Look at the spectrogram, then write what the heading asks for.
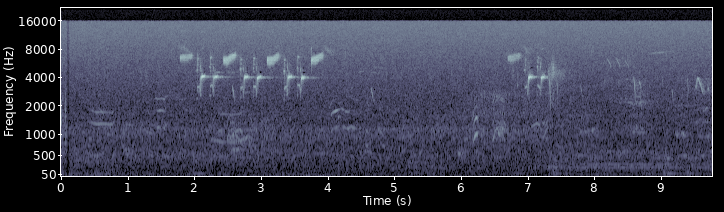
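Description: Small songbird chirping: a quick run of high, sharp chirps about two seconds in and a shorter burst around seven seconds, over quiet outdoor background.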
